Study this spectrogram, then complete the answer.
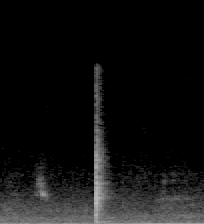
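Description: A bowstring snaps sharply into place.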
